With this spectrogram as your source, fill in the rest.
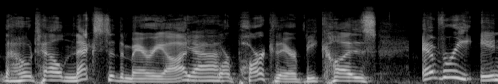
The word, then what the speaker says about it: Marriott: It's pronounced Marriott.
